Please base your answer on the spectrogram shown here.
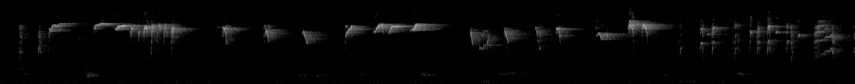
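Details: Rolling ngerol song of a spotted trotol olive-backed sunbird: a dense stream of high, sharp, descending chirps and short whistles, delivered rapidly with hardly any pauses.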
